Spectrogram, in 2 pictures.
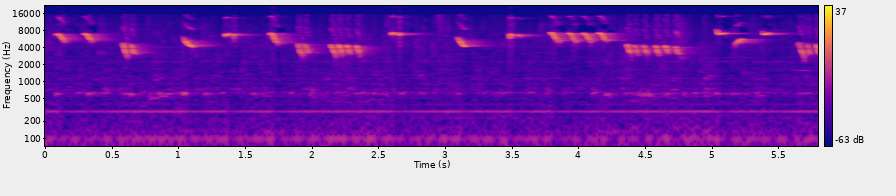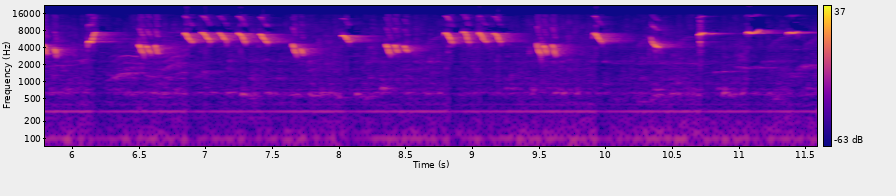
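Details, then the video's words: Crimson sunbird singing, recorded on a phone and used as a master song for training other songbirds. Rapid, high, thin chirps and downslurred notes run in dense bursts, with a faint steady hum underneath. "KOLIBRI NINJA GACOR FULL ISIAN SUPER MEWAH, 100% COCOK BUAT MASTERAN KONIN BAHAN"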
